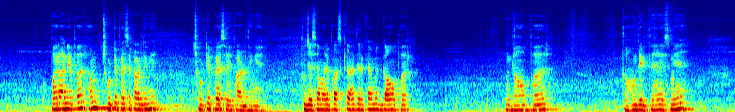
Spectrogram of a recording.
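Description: A man speaks calmly, as if explaining.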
